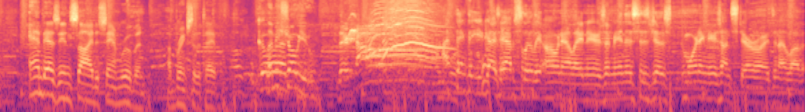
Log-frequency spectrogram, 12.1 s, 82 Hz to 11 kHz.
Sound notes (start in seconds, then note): 5.1 reporters screaming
